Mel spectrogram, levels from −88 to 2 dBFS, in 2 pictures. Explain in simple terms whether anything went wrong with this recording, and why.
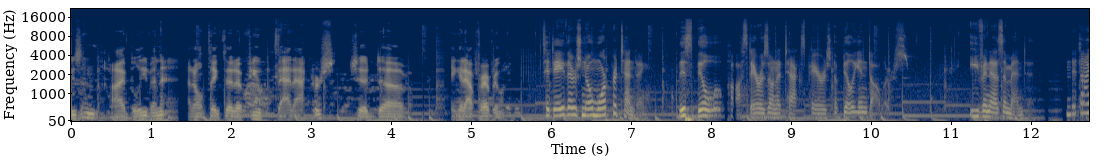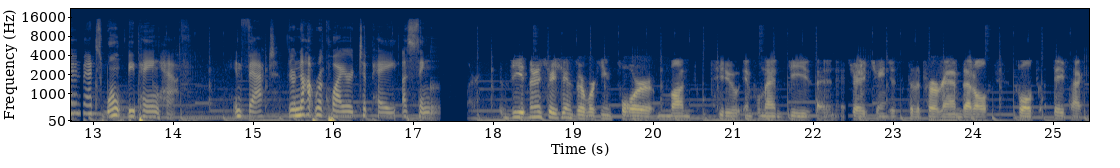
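Yes, there is AAC frame loss with concealment at 1.22–1.53, 4.53–4.82, 7.96–8.38, 11.97–12.95, 17.22–17.75, 19.65–19.71 and 22.09–22.50 s. Chunks of the encoded stream went missing, and the player patched each gap by guessing from the last good sound. That leaves brief smeared, hissy or phasey patches rather than hard clicks or dead silence, which sets it apart from a simple dropout. The worst is near 12 s, where the broken patches are spread over almost a second.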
